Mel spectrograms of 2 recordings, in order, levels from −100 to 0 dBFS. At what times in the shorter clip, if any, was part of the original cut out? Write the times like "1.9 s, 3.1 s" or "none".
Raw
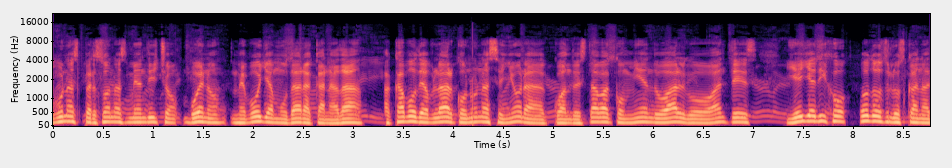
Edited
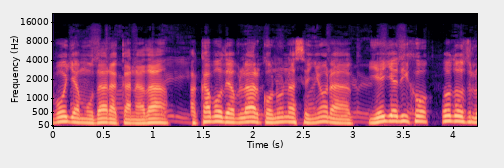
3.0 s

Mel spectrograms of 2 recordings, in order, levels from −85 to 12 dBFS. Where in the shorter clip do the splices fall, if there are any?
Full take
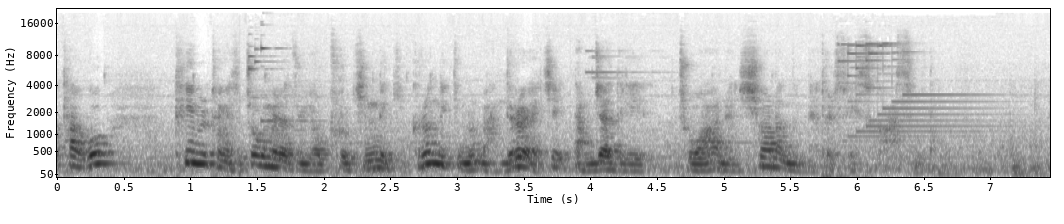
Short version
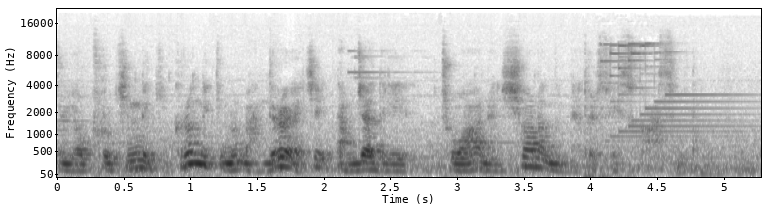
none

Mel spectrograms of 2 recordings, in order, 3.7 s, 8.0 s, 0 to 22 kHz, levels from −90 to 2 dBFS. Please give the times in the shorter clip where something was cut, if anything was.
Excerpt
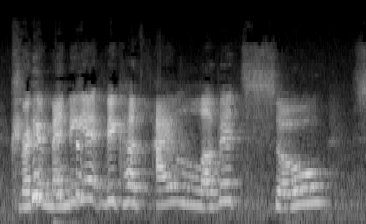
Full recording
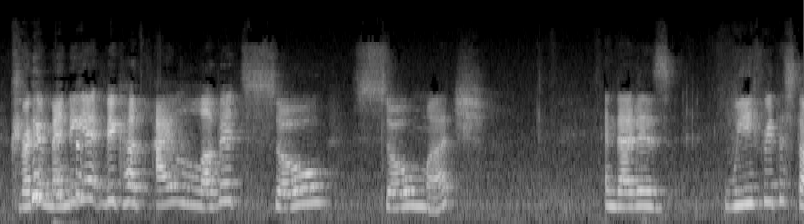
none

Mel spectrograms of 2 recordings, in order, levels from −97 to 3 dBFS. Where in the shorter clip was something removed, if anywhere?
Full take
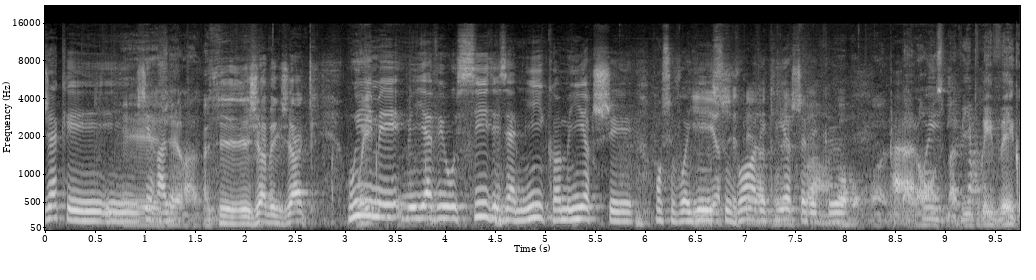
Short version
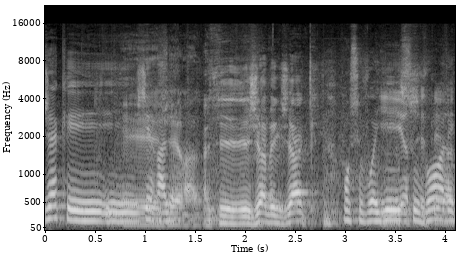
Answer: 2.9 s

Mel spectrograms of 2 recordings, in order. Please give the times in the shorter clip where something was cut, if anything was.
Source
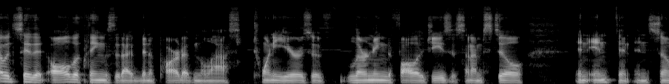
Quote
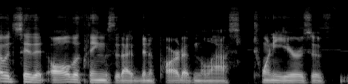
none

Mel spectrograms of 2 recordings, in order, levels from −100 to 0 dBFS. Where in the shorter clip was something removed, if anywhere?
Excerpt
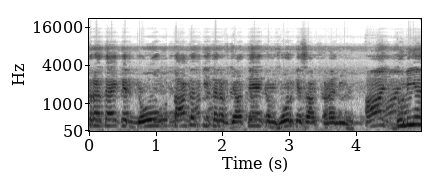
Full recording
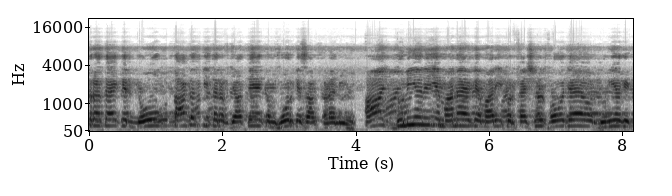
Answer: none

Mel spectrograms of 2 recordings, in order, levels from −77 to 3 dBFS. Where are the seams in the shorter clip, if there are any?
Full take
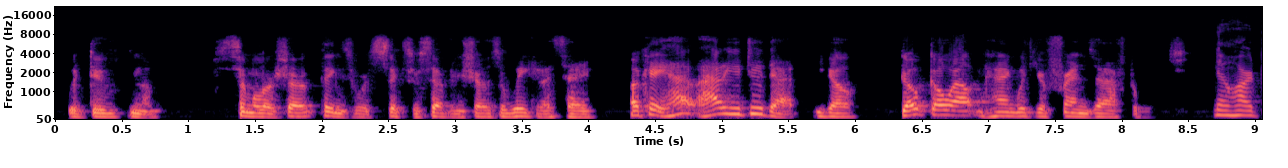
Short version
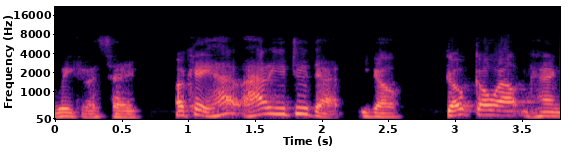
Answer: none

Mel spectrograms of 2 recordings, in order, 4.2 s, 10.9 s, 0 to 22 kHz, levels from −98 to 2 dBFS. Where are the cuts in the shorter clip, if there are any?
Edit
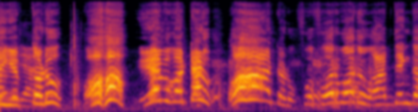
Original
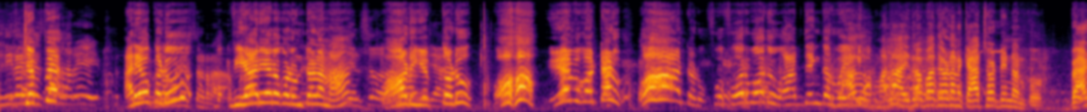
none

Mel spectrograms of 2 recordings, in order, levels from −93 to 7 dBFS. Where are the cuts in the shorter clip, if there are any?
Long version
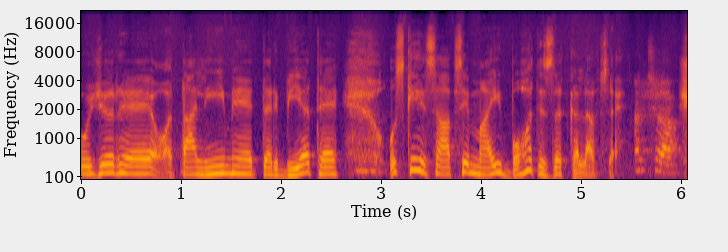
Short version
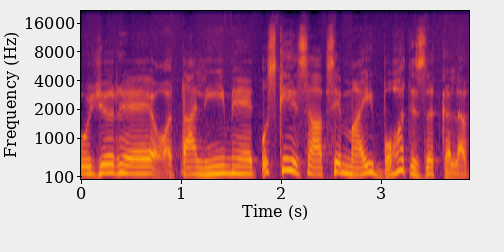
1.7 s

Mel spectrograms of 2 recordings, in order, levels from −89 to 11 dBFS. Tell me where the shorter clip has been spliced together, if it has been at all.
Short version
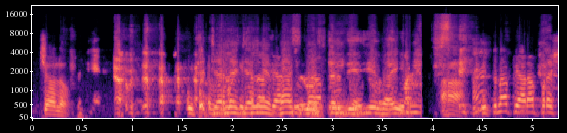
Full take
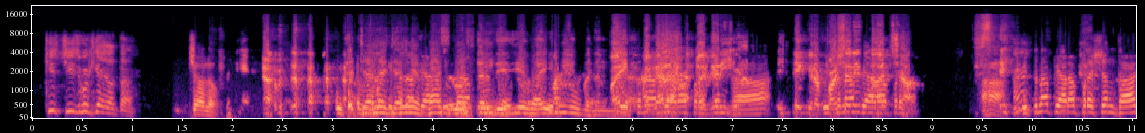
3.9 s

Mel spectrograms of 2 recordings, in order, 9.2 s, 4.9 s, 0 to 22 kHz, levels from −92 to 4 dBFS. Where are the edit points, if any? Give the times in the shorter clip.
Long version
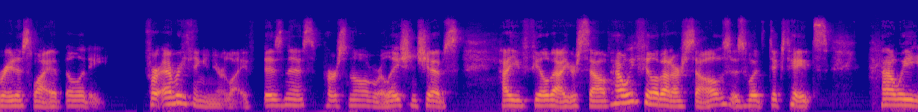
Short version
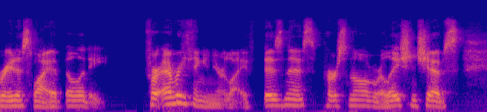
none

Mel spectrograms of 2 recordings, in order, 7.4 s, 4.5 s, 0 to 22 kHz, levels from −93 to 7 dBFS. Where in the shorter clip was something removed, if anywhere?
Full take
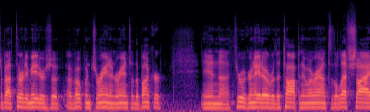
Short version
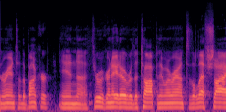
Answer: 1.1 s

